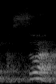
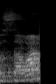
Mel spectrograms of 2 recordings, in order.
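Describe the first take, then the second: First: अस्वा with a clear initial a before the s; अस्वा pronounced the correct way, starting with a; correct reading. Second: सवा pronounced without the opening a sound; the students' mistaken सवा, said with emphasis; सवा read as the common mistake, no initial a; wrong reading. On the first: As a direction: say अस्वा, opening on a short a. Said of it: "सवा नहीं अस्वा". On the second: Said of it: "कुछ विद्यार्थी सवा पढ़ लेते हैं". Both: Shown as a demonstration.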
